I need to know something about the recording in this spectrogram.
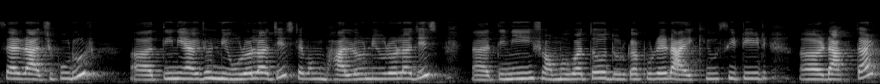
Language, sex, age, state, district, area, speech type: Bengali, female, 45-60, West Bengal, Bankura, urban, spontaneous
